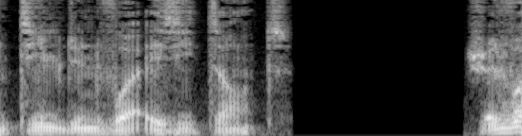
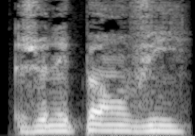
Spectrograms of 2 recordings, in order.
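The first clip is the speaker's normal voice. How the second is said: ordinary delivery, nothing marked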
